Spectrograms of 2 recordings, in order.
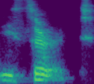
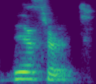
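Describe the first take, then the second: First: The stress is on the second syllable. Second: The stress is on the first syllable. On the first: It is used as a verb. "when it's working as a verb, you put it in the second syllable" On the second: It is used as a noun. "In the noun, you put it in the first syllable"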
